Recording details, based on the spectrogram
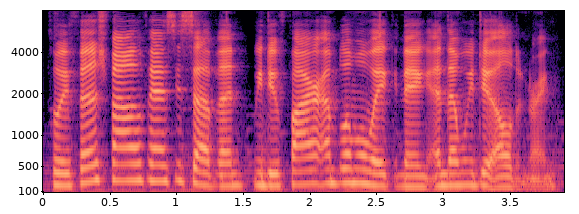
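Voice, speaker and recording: A woman streaming a game, chatting casually and rambling as she thinks out loud. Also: medium pitch, racing, faint music behind. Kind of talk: casual live-stream chat.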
